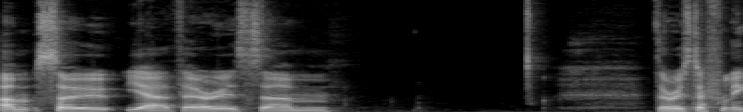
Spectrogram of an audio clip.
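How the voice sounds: A man speaks with a clear, smooth tone that is also bright and sharp.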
